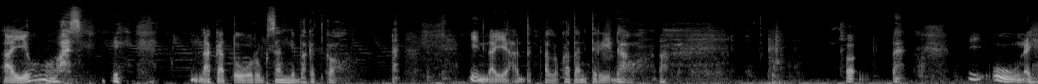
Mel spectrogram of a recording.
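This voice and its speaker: Man playing animated, whiny Ilocano henpecked husband. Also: fairly low pitch, takes it slowly, gravelly, long pauses, faint music behind, full character voice. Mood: sneaky, muttering. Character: henpecked, whining village husband itching to go drinking. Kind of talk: Ilocano comedy drama acting.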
